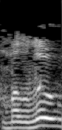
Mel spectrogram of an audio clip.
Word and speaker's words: milieu: Does everybody know what milieu means? It's properly pronounced milieu, but I know that sounds affected, so we'll call it the prophetic milieu.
